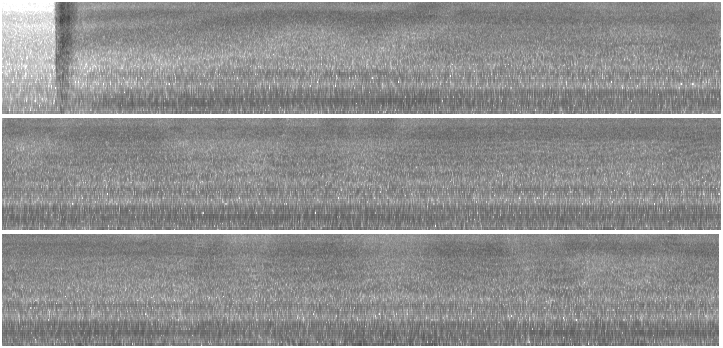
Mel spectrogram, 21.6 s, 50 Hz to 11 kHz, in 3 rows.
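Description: After a sharp click at the start, a steady, loud hiss of water spray continues, rinsing foam soap and SiO2 paint protection off a car, close and unbroken throughout.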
